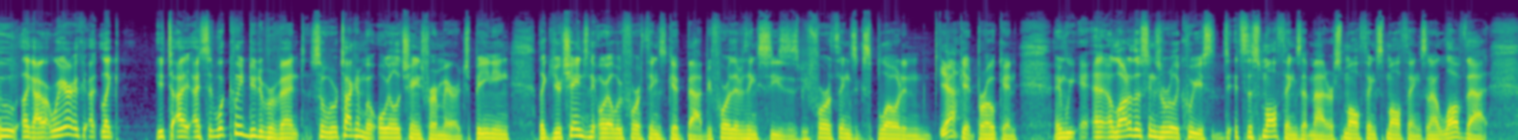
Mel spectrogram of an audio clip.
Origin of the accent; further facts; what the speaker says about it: Canada; We're Canadian, so we're on the real system. Kilometers.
